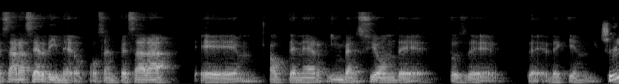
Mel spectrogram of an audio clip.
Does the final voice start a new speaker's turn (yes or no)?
yes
